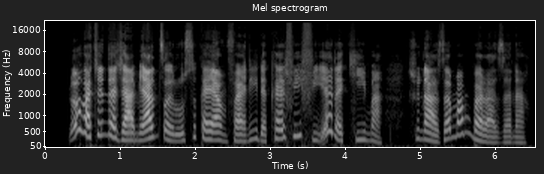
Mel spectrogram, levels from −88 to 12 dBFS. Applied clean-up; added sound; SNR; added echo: none; none; none; none.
